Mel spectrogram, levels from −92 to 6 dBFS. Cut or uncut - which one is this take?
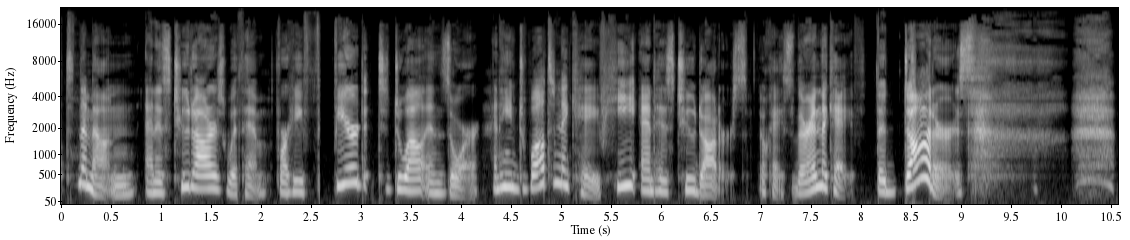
cut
